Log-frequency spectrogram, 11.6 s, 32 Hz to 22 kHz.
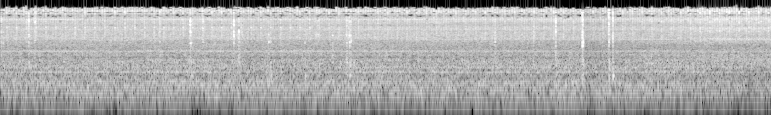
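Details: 1999 VW Passat 1.8T petrol estate after re-soldering the main relay: steady, even idle with light regular tick-over, no misses or stumbles; no-start fixed.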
